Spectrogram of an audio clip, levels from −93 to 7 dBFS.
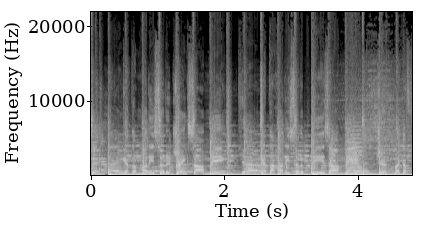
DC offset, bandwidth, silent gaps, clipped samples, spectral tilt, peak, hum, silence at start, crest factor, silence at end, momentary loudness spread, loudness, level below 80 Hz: under 0.1%; 17 kHz; none; under 0.1%; -4.5 dB/octave; 0 dBFS; none; 0 s; 8 dB; 0 s; 4 LU; -11 LUFS; -10 dBFS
